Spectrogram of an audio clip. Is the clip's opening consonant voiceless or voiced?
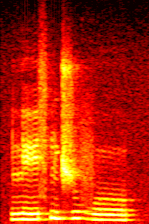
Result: voiced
